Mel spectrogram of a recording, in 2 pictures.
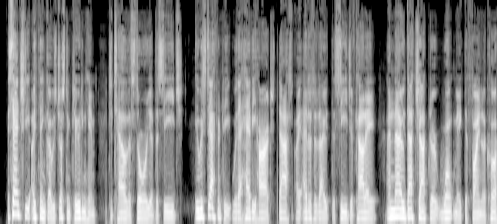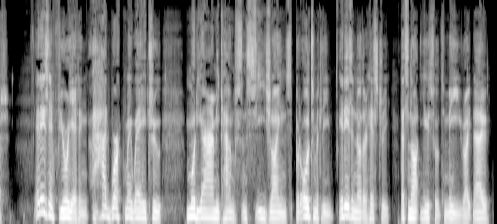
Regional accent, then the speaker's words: Castlecomer, Leinster, Ireland; I grew up in Castlecomber in North Kilkenny.

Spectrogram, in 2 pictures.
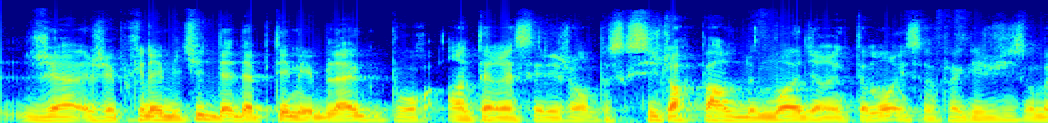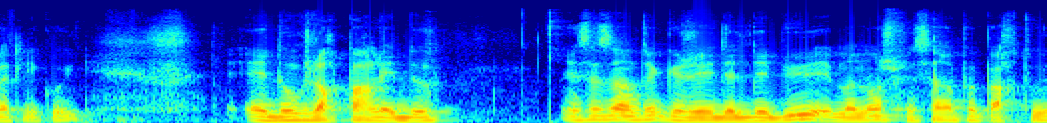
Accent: Switzerland; also born or lived in United States

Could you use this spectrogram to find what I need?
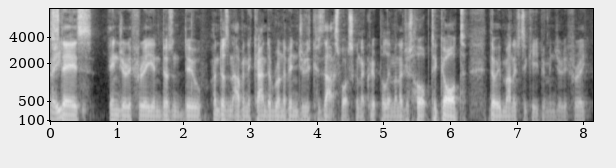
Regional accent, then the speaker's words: England, United Kingdom; we're we're English

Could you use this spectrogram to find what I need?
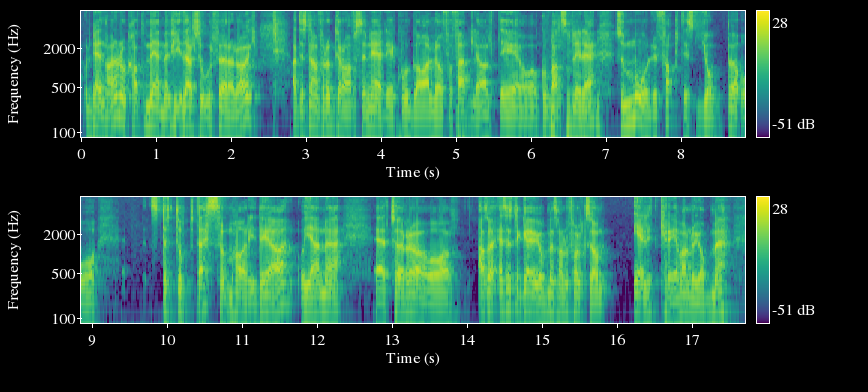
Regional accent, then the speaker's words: Nordfjord, Vestland, Norway; for meg som nordfjording

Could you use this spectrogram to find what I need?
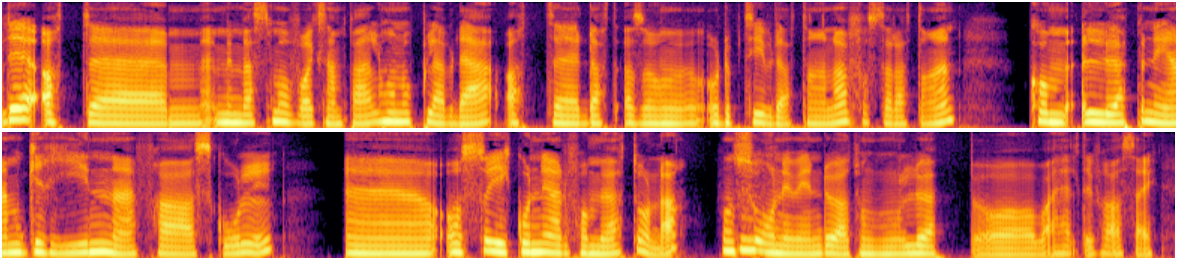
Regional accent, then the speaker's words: Øygarden, Vestland, Norway; moved away; jeg var hjemme i Øygarden, og jeg var litt yngre, jeg gikk på ungdomsskolen

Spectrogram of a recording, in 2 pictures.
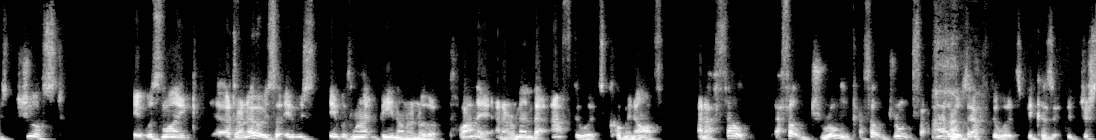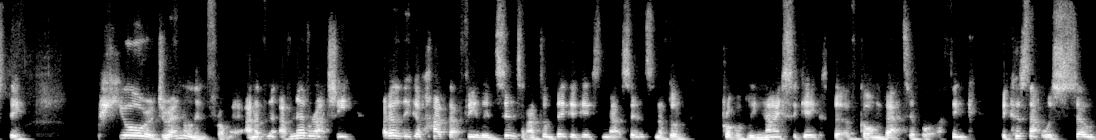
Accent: Stockport, North West England, United Kingdom; I'm from Stockport, which is in Greater Manchester

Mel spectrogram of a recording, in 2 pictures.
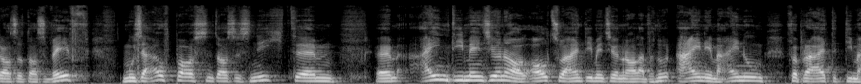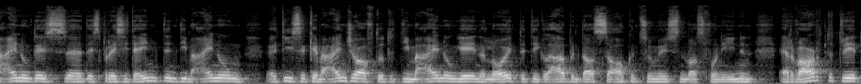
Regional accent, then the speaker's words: Switzerland; bei uns in der Schweiz

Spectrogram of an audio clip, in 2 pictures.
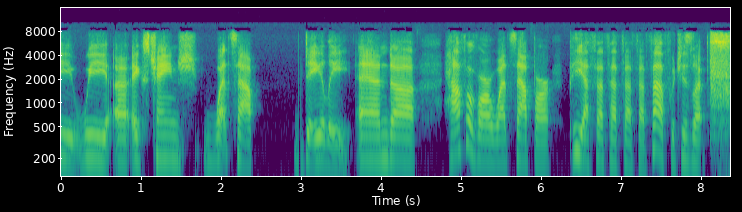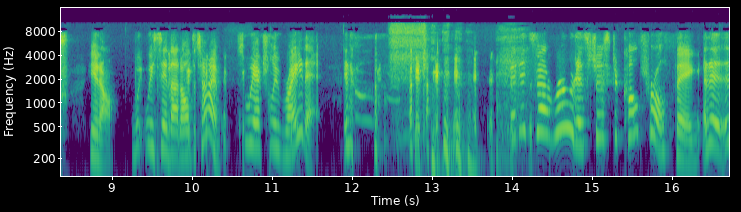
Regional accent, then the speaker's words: Normandy, France; I'm from Normandy, and of course you go outside of the city, and that's 2.5 hours northwest, right on the coast.

